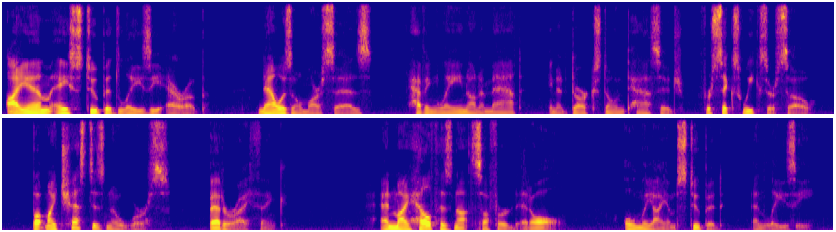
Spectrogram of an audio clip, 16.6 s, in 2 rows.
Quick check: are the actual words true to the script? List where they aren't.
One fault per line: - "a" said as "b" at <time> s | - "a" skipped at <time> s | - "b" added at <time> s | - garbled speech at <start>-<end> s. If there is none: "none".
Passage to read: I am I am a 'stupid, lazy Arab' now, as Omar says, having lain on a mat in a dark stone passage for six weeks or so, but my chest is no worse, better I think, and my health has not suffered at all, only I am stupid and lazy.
- "I am" skipped at 0.5 s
